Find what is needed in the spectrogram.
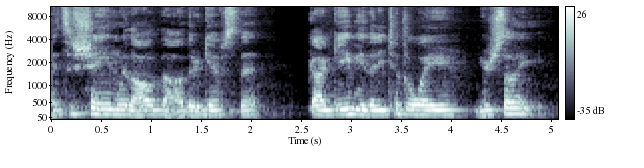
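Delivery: ordinary talk, nothing marked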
